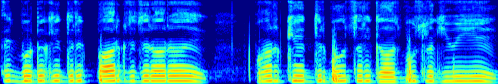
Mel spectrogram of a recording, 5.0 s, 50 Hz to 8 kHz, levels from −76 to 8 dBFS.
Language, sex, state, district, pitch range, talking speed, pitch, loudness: Hindi, male, Rajasthan, Jaipur, 170-175 Hz, 240 wpm, 175 Hz, -19 LUFS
